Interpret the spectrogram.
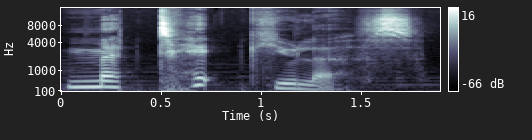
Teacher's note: It's a 4-syllable word. And you can lay stress on the ticulous.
